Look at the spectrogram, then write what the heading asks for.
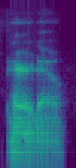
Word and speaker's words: peridot: peridot business systems okay sorry i've been saying it wrong it's peridot so it's french anyways that's the name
